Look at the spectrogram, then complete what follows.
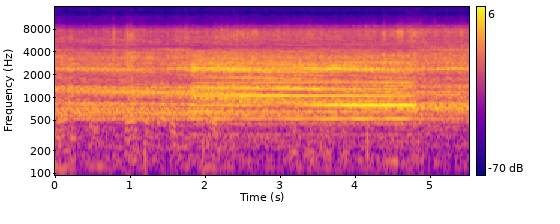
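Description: Electric motors and gearing of a model train's two diesel locomotives whining steadily as the train rolls by, with wheels running on the rails. The whine grows louder about two seconds in and eases off a little near the end.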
